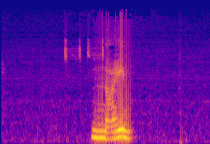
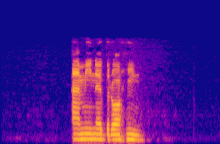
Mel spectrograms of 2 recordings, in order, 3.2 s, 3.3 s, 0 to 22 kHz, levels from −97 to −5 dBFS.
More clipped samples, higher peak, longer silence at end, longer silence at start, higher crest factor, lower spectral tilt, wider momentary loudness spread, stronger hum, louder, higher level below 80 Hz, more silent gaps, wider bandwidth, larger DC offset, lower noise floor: neither; about the same, -2 dBFS vs -2 dBFS; about the same, 1.15 s vs 1.15 s; first, 1.4 s vs 1.1 s; about the same, 20 dB vs 22 dB; first, -7.5 dB/octave vs -4 dB/octave; first, 16 LU vs 6 LU; neither; about the same, -17 LUFS vs -18 LUFS; about the same, -58 dBFS vs -58 dBFS; neither; first, 14.5 kHz vs 7 kHz; neither; second, -62 dBFS vs -77 dBFS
